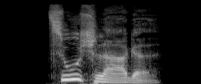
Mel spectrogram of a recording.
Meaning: inflection of zuschlagen: 1. first-person singular dependent present 2. first/third-person singular dependent subjunctive I
- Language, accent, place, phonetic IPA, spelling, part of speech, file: German, Germany, Berlin, [ˈt͡suːˌʃlaːɡə], zuschlage, verb, De-zuschlage.ogg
